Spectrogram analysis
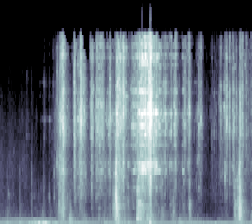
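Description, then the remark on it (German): Keys jingle and clink while a door is locked, with a few sharp metallic clicks and rattles spread over about three seconds. No voices. “Und so eine Türe, die zugesperrt wird.”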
